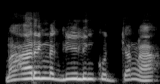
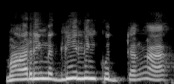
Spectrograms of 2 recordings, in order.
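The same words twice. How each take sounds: First: Said in the usual way. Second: Naglilingkod pushed louder and higher; louder second take, hitting naglilingkod; stress on naglilingkod. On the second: Shown as a demonstration. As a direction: repeat it and lean hard on naglilingkod.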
